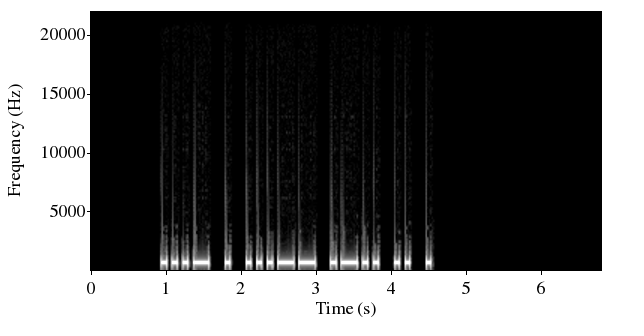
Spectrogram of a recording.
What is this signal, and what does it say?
Morse code, heard as a keyed tone, about 17 wpm, 700 Hz. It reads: VE3LIE
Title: DXCC-100 Call Signs - 6 Characters - 17wpm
